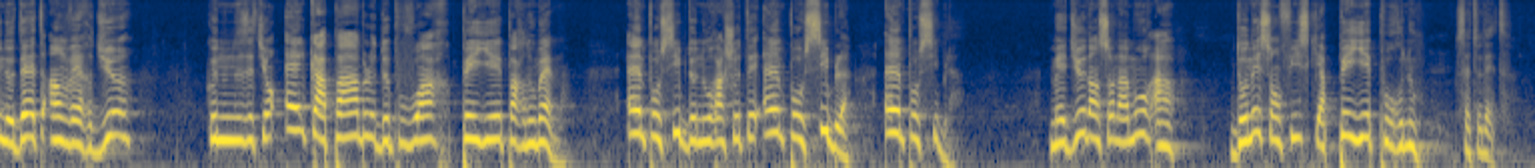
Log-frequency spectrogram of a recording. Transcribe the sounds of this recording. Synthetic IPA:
ynd̪ɛt̪ɑ̃vɛʁd̪jø | kənunuzet̪jɔ̃ɛ̃kapabləd̪əpuvwaʁpejepaʁnumɛm | ɛ̃pɔsibləd̪ənuʁaʃət̪eʔɛ̃pɔsibl | ɛ̃pɔsibl | mɛd̪jød̪ɑ̃sɔ̃namuʁa | d̪ɔnesɔ̃fiskʲiapejepuʁnusɛt̪d̪ɛt̪

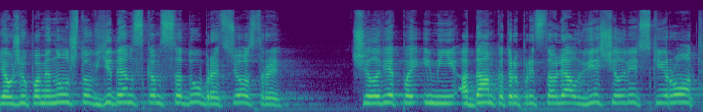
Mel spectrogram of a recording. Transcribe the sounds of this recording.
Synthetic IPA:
jawʐɛwpɐmʲanulˠʂt̪ɔwjʲɪd̪ɛmskɐmsad̪ubɾat͡sʲsʲɔst̪ɾɨ | t͡ʃɐlˠavʲɛk̚pɐʔimʲɪnʲiʔad̪amkaɐt̪ɔɾɨpɾɨt̪st̪awlʲalˠvʲesʲt͡ʃɐlˠavʲet͡ʃɪ̥skʲijɾɔt̪

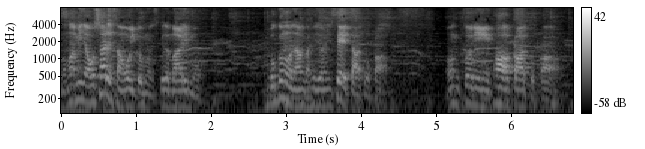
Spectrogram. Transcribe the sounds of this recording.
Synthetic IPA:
maːmʲĩnːao̞ɕaɾe̞são̞it̪omõnesɨ̥ked̪o̞maːɾʲimo̞̰ | bo̞k̬ɯ̟mo̞nãŋkaçiʑo̞ːɲ̟ise̞ːt̪aːt̪o̞ka̰ | hõ̞nt̪o̞ɲ̟ipaːkaːt̪o̞ka̰

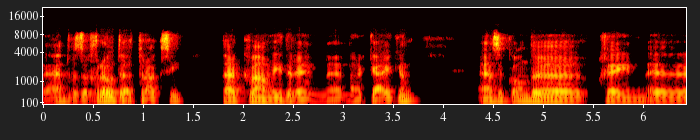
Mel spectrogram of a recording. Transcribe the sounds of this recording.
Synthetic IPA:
ɛətʋɑsənχrowtəatrɑksi | d̥aːɹkʋaːməidəɾejnnːaːɹkɛjkən | ɛnzəkɔndəχejn

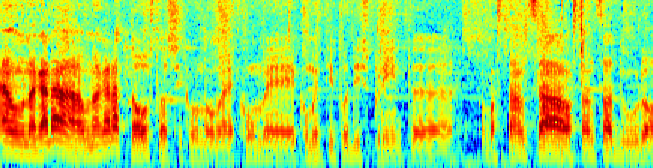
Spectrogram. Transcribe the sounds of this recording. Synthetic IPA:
ɛunaɡaːɾaunaɡaːɾat̪ɔst̪asekond̪omekʰomekomet̪iːpod̪ispɾint̪ | a̰bːast̪ant̪saːbast̪ant̪sad̪uːɾo

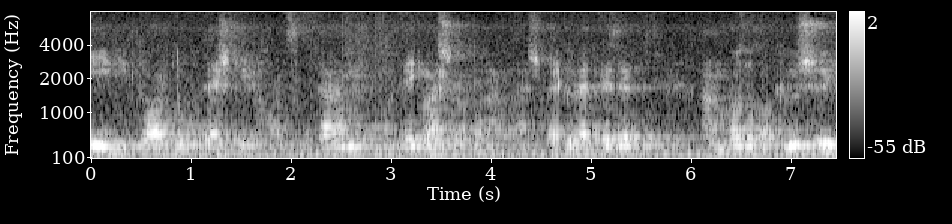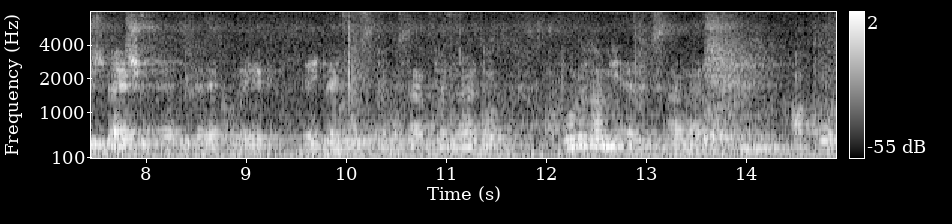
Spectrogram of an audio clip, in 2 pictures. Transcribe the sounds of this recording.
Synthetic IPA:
eːvikt̪ɒrt̪oːt̪ɛʃt̪ʋeːrhɒrt̪sut̪aːn | ɒzɛɟmaːʃnɒpːɒlaːlːaːʒbɛkø̞vɛt̪kɛzɛt̪ː | aːmɒzo̞kɒkylʃøːeːʃbɛlʃøːfɛlt̪eːt̪ɛɾɛkɒmɛjɛk | d̪ɛɟvɛɲːoːst̪ɒnosaːɡɟɛnːaːlt̪ɒk | ɒfo̞rod̪ɒlmiɛfysaːmaːɾɒ | ɒkːo̞r

